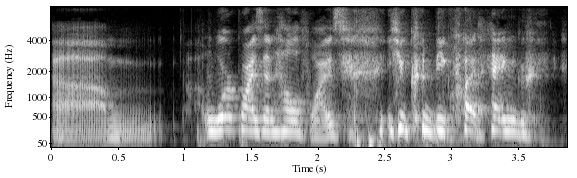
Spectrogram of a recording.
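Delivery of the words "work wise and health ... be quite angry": talking through ironic laughter. Warning listeners they could be angry about work and health, ironic laughing while talking. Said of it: "So I am laughing, a, an ironic laugh".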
